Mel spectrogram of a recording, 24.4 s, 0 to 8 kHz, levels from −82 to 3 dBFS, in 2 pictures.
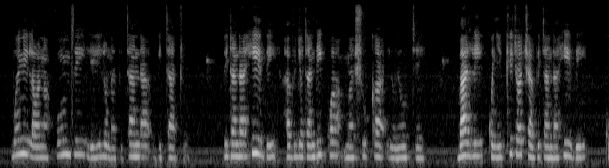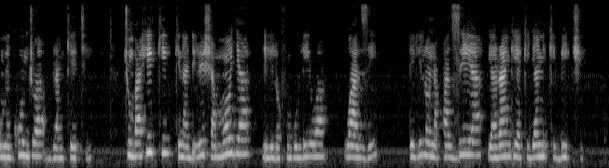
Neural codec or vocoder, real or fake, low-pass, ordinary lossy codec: vocoder, 22.05 kHz, 80 mel bands, Vocos; fake; 7.2 kHz; Opus, 64 kbps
